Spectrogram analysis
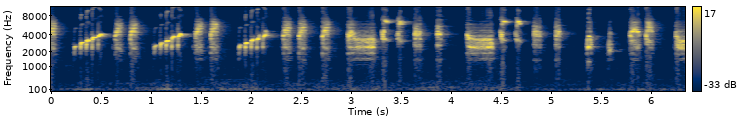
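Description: A Long-tailed shrike sings a fast, loud string of harsh chattering notes mixed with rising whistled phrases and scratchy mimicry, high-pitched and almost continuous.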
